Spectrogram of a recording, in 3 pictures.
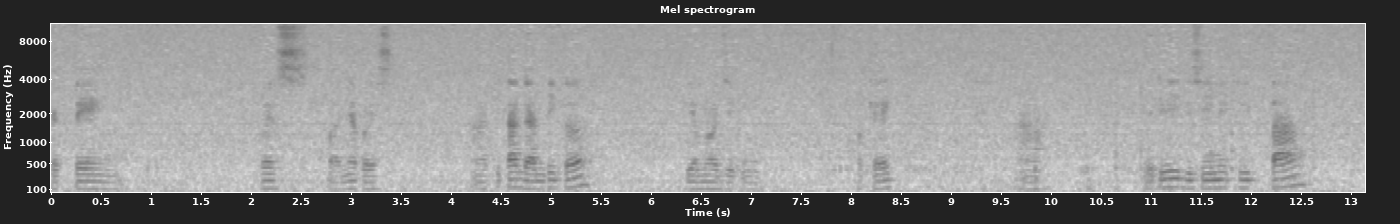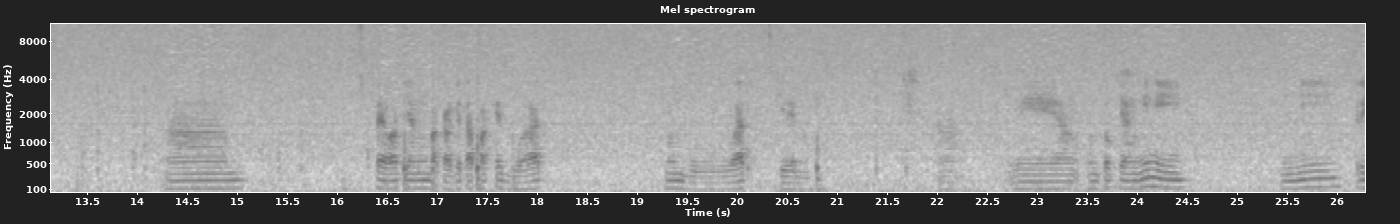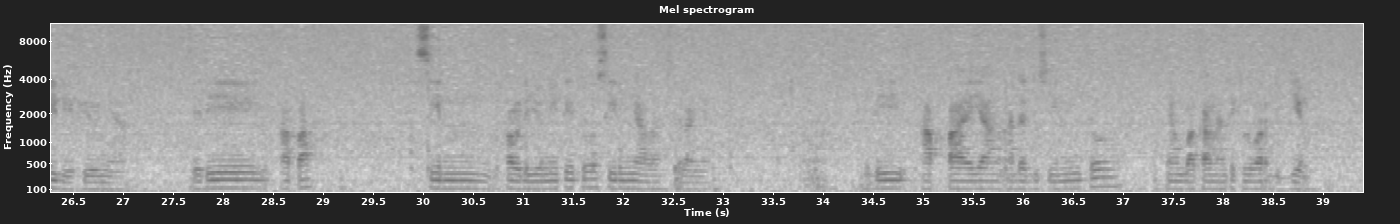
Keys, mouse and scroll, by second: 10.7-11.6 middle drag, 11.7-14.9 middle drag, 18.2-19.7 middle drag, 29.6-30.4 middle drag, 31.1-33.2 middle drag, 35.6 middle click, 35.8 middle click.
